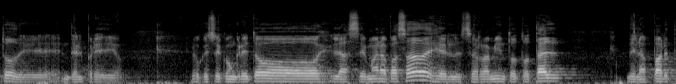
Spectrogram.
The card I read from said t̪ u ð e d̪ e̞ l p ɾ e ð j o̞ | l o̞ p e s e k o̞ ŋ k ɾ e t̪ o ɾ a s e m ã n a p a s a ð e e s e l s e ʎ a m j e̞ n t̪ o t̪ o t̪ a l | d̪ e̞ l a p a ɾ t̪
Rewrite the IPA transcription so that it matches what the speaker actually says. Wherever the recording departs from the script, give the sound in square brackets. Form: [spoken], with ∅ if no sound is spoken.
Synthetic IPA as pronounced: t̪ [o] ð e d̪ e̞ l p ɾ e ð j o̞ | l o̞ [k] e s e k o̞ ŋ k ɾ e t̪ o [l] a s e m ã n a p a s a ð [a] e s e l s e [r] a m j e̞ n t̪ o t̪ o t̪ a l | d̪ e̞ l a p a ɾ t̪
